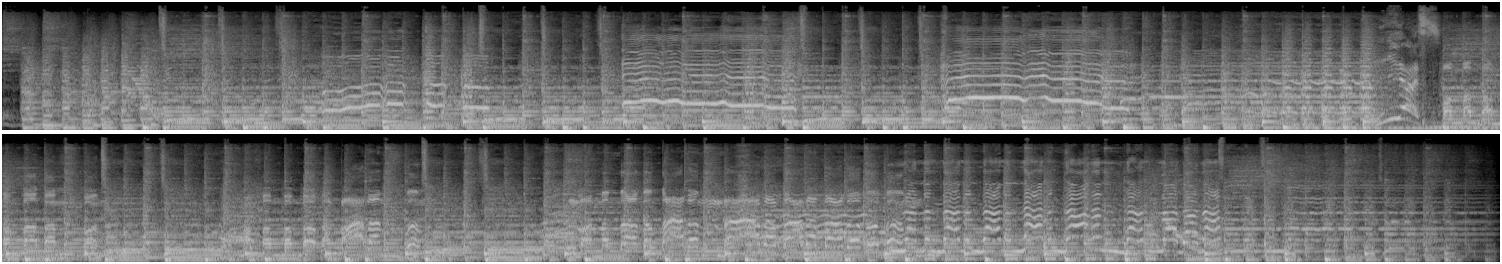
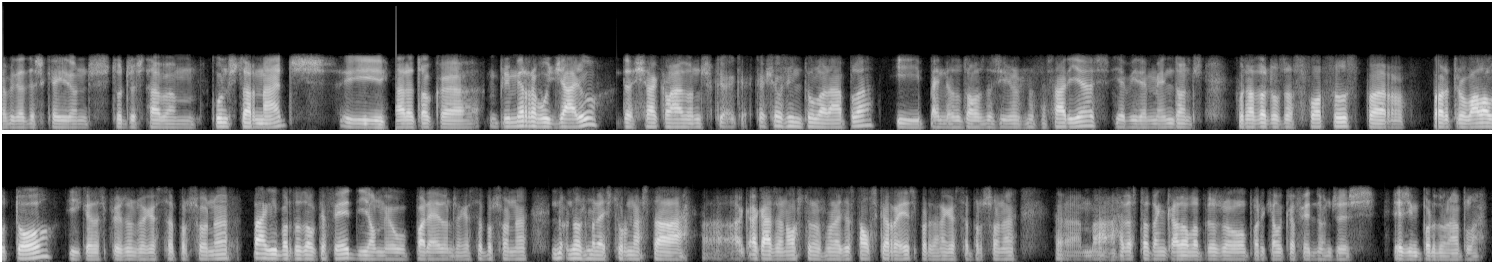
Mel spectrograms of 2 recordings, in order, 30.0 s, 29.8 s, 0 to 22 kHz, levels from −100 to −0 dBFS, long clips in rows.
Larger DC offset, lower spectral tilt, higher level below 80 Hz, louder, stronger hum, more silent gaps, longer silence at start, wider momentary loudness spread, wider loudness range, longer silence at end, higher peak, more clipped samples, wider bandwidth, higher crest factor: neither; second, -5 dB/octave vs -9 dB/octave; first, -42 dBFS vs -62 dBFS; second, -28 LUFS vs -21 LUFS; neither; neither; about the same, 0 s vs 0 s; second, 6 LU vs 11 LU; about the same, 3 LU vs 4 LU; about the same, 0.1 s vs 0.1 s; second, -12 dBFS vs 0 dBFS; neither; first, 19.5 kHz vs 4.1 kHz; about the same, 16 dB vs 20 dB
